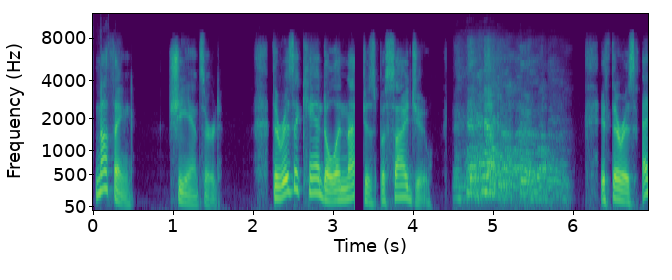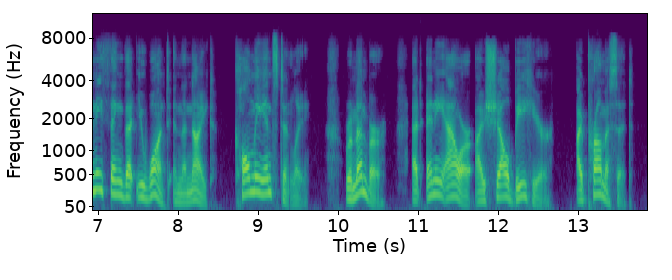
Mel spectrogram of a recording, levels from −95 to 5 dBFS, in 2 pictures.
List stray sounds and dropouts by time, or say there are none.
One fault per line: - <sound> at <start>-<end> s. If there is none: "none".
- dropout at 3.3-3.4 s
- laugh at 4.5-6.0 s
